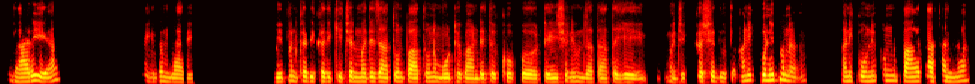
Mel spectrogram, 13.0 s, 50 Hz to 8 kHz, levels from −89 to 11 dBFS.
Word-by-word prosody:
भारी 150 +4 +3
आहे 145 0 +3
हां. 195 - -4 1.2
एकदम 145 +1 -5
भारी! 130 -1 -3 1.1
मी 145 - +3
पण 170 -2 -3
कधी-कधी 155 -1 +3
किचन 160 -1 +1
मध्ये 150 +1 +1
जातो 150 0 +1
आणि 150 - -1
पाहतो 145 +1 +3
ना 150 - -2
मोठे 140 +1 +1
भांडे 130 0 +2
तर 140 - +3
खूप 145 0 -1 0.3
टेन्शन 135 +2 0
येऊन 150 -1 -3
जातं 130 -1 -2
आता 130 - -2
हे 130 - +3 0.5
म्हणजे 135 -3 -6 0.2
कसे 160 +2 +2
धुत 145 -1 -6
आणि 190 +3 +1
कोणी 195 0 +8
पण 180 -6 0 0.6
आणि 160 0 0
कोणी 165 0 +1
पण 185 -1 -4
पाहत 160 0 +2
असेल 155 -1 -3
ना 170 +1 -3
150 Hz, 160 wpm, -21 LUFS, 140-160 Hz, 1.2 s, कोणी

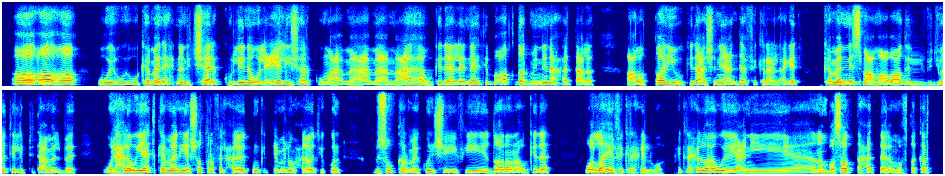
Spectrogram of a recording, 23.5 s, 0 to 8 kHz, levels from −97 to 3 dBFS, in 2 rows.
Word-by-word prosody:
آه، 185 +2 +7
آه، 190 -3 +7
آه، 160 - -6 0.2
و 165 +1 -1
و 175 +1 -4
وكمان 175 +3 +2
إحنا 190 -3 -2
نتشارك 190 +5 +3
كلنا 165 +2 +1
والعيال 160 +3 +2
يشاركوا 165 0 -3
مع 140 -2 -1
مع 135 0 -1
مع 135 -2 0
معاها 150 +5 +1
وكده 155 +5 0
لأنها 150 +4 0
تبقى 165 +2 -5
أقدر 155 -6 0
مننا 145 +5 -2
حتى 170 -3 -3
على 135 0 -1 0.4
على 135 +3 +1
الطهي 165 +4 +1
وكده 160 +4 0
عشان 155 +4 -2
هي 160 - 0
عندها 150 +3 -2
فكرة 170 0 -5
عن 135 - -4
الحاجات، 150 +6 -3 0.2
وكمان 185 +5 +3
نسمع 200 -1 +3
مع 150 -3 +1
بعض 160 0 +2
الفيديوهات 130 +3 -6
اللي 140 -4 -5
بتتعمل 140 +4 -4
ب 135 +2 -5 0.4
والحلويات 165 +4 +4
كمان 165 0 +1
هي 160 -2 +3
شاطرة 185 +4 -3
في - - -18
الحلويات 155 +2 -1
ممكن 155 -6 -7
تعمل 145 +3 -6
لهم 165 -1 -2
حلويات 150 +1 -3
يكون 150 +2 -4 0.4
بسكر 175 -3 +1
ما 145 -1 -2
يكونش 160 +5 -2
فيه 145 +1 -2
ضرر 145 +2 0
أو 135 -1 -5
كده، 155 0 -2 0.4
والله 150 +6 +4
هي 190 -4 +3
فكرة 170 - -7
حلوة، 115 -4 -7 0.2
فكرة 175 -1 -5
حلوة 180 -1 +2
أوي 170 -5 +2
يعني 130 -2 -3 0.3
أنا 150 0 -1
انبسطت 155 +4 +2
حتى 155 -3 -2
لما 135 -1 -5
افتكرت 190 +9 -5
155 Hz, 180 wpm, -24 LUFS, 140-170 Hz, 0.4 s, آه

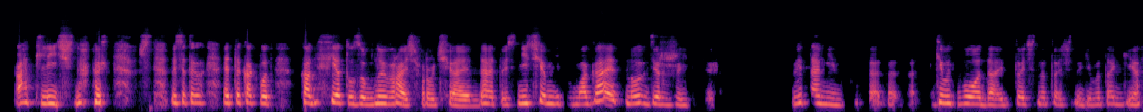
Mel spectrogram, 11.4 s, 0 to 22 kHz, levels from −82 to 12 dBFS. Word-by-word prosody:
Отлично! 230 -2 +2
То 260 - +6
есть 255 0 -5
то - - -8
есть 245 0 +1
это 250 -2 0 0.2
это 240 +1 +4
как 250 -2 +1
вот 225 -1 +5 0.2
конфету 250 -2 +3
зубной 215 +2 +3
врач 200 -3 +2
вручает, 185 -3 +1
да? 230 -2 +1
То 200 - -11
есть 190 0 -7
ничем 235 +1 +2
не 220 - -4
помогает, 210 +8 +2
но 230 +1 +1
держите. 200 -5 -3 1.0
Витаминку, 220 -6 -3 0.2
да-да-да. - - -9
Гема 240 -3 +1
Во, 215 0 +3
да, 200 -1 -1 0.2
точно-точно, 205 -2 -7
гематоген. 195 0 -7
220 Hz, 145 wpm, -20 LUFS, 200-240 Hz, 1.0 s, То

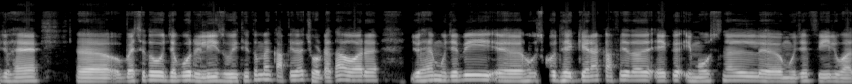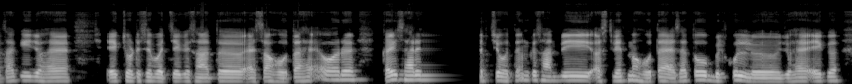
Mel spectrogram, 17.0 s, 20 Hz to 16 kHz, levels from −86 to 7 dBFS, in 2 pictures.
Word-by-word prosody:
है 125 +2 +6
अ, 130 -2 -11 0.5
वैसे 125 +3 +1
तो 150 0 +5
जब 135 -1 +1
वो 150 +1 +5
रिलीज़ 125 -1 +3
हुई 120 0 +2
थी - - -1
तो 165 - -4
मैं 170 +1 0
काफ़ी 150 - -2
ज़्यादा 155 +1 +1
छोटा 115 -2 0
था 160 - +4
और 145 -1 +5 0.4
जो 135 0 +2
है 145 - +1
मुझे 145 -2 0
भी 160 +2 +4 0.5
अ, - - +2
उसको 135 +3 -3
देख 135 -1 +1
के 145 - +4
ना 145 +1 +2
काफ़ी 150 +2 0
ज़्यादा 145 0 +2 0.2
एक 135 +2 -2
इमोशनल 130 +3 -1 0.2
अ, - - +2
मुझे 115 +3 -3
फ़ील 115 -2 -2
हुआ 110 -1 0
था 125 - -3
कि 140 +1 -4
जो 135 -1 -2
है 120 +1 -1 0.4
एक 120 0 0
छोटे 120 -1 -2
से 125 +2 -4
बच्चे 120 0 -2
के 120 0 -6
साथ 115 0 -3 0.3
ऐसा 115 +3 -1
होता 110 +3 -2
है - - -7
और 160 0 +1 0.3
कई 160 - +3
सारे 160 0 0 0.6
बच्चे 140 - -4
होते 125 - -4
हैं - - -5
उनके 150 0 -5
साथ 140 -2 -2
भी 140 0 +2
असलियत 130 0 -3
में 145 - -1
होता 110 +1 -3
है 115 - +3
ऐसा 125 +4 -4
तो 155 0 +2
बिल्कुल 130 +2 -2 0.3
जो 115 - -4
है 120 +1 -1
एक 125 +2 -4
अ, 130 - -3
130 Hz, 230 wpm, -21 LUFS, 120-145 Hz, 0.6 s, है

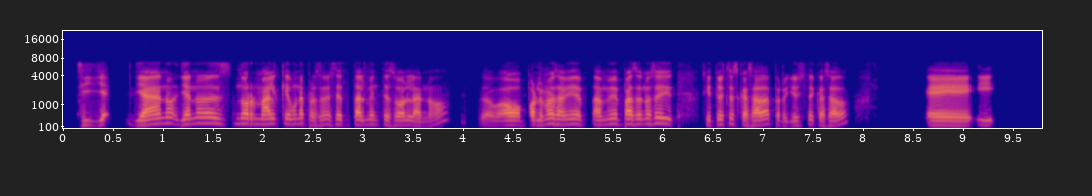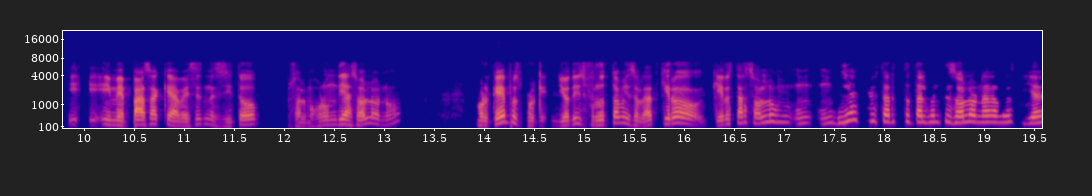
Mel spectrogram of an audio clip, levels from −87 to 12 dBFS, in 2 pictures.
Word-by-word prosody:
Si 145 -1 -10
ya - - -1 0.3
ya 170 +5 +7
no 200 0 -1
ya 170 +1 +2
no 200 +1 +1
es 185 -1 -5
normal 180 -1 +4
que 175 - -1
una 175 +1 -1
persona 150 +2 -5
esté 165 0 -2
totalmente 155 +1 0
sola, 145 -3 +1
¿no? 270 - -10 0.3
O 145 +1 +2
o 145 - -4
por 155 - +2
lo 150 - -2
menos 180 0 +4
a 165 - +5
mí 165 - -1 0.2
a 150 - +2
mí 155 - -12
me 180 0 -2
pasa, 175 0 +5
no 180 +1 -2
sé, 195 -3 +1 0.3
si - - -6
tú - - -3
estás 175 +2 -2
casada, 145 +4 +3
pero 125 - -9
yo 125 - -13
sí - - -5
estoy - - -7
casado, 135 0 -2 0.7
eh, 135 -1 +6
y 290 +1 -5 0.5
y 315 0 -14 0.3
y - - -4
me 145 -2 +3
pasa 160 +4 +5
que - - 0
a 130 - +2
veces 170 +8 -10
necesito, 155 +4 -6 0.2
pues, - - -19
a - - -7
lo 110 - -14
mejor - - -12
1 155 +1 -11
día 165 -1 +2
solo, 150 +3 -3
¿no? 255 - -18 0.7
¿Por - - -4
qué? 470 - +7
Pues - - -7
porque - - -10
yo 135 +2 -4
disfruto 155 +2 -4
mi 205 -3 -7
soledad, 145 - -4
quiero 200 +1 0
quiero 145 +4 -4
estar 205 +5 -1
solo 215 +7 -4
un 235 -3 -15
un 205 +3 -15
un 195 +4 -17
día, 280 +10 -4
quiero 270 - -13
estar 250 -1 0
totalmente 240 -1 -2
solo, 225 +2 +2
nada 230 0 0
más, 235 +2 -8
y 185 - -23
ya. 210 +2 +1
175 Hz, 240 wpm, -25 LUFS, 150-210 Hz, 0.7 s, ya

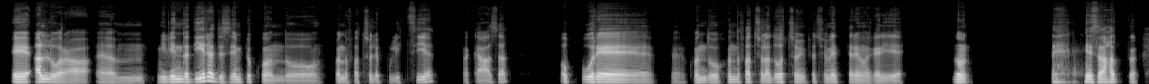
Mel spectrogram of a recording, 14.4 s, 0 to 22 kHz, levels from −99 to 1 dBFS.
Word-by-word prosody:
Ehm, 125 0 +7
allora, 110 -7 +3
ehm, 105 -2 -8 0.2
mi 120 -1 -2
vien 130 +2 +4
da 125 -1 +4
dire 150 +9 +5
ad 150 -6 +4
esempio 120 +3 -3
quando 95 -4 -6
quando 110 -2 -5
faccio 105 +2 -12
le 105 - -6
pulizie, 115 +6 -7 0.3
a - - -16
casa, 100 +2 -6 0.6
oppure, 115 -2 +4 0.2
ehm, 105 -1 -19
quando 110 -1 -3
quando 120 -1 -6
faccio 120 0 -4
la 115 - +1
doccia 120 +1 -2
mi 110 -1 -5
piace 110 +1 -13
mettere 110 0 -3
magari, 105 -1 -4 0.6
non 120 -2 +3 1.0
Eh, 120 0 -9
esatto. 125 -4 +2
115 Hz, 125 wpm, -24 LUFS, 105-120 Hz, 1.0 s, Ehm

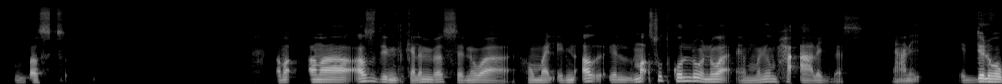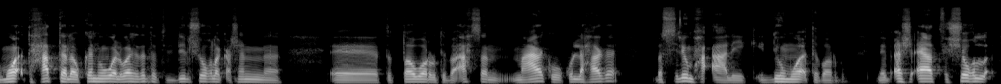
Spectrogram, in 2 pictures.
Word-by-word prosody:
بس 100 +2 -8 2.1
أنا - - -1 0.2
أنا 110 -1 +3
قصدي 140 -4 0
من 105 -2 -3
كلامي 110 +5 -5
بس 115 -2 -7
إن 95 0 -7
هو 105 -2 -2 0.2
هُم 100 +1 -4
ال 105 +4 -5
أ 145 - +2
المقصود 110 - -4
كُلّه 160 -1 0
إن 120 - -1
هو 125 - +1
هُم 95 +2 -9
ليهم 130 +1 -5
حق - - -2
عليك 90 0 -3
بس، 85 - -20 0.3
يعني - - -9 0.4
ادّي 95 +9 +1
لهم 125 -2 +3
وقت 140 - +7
حتى 140 -1 +5
لو 120 -2 +5
كان 140 -1 0
هو 135 0 +5
الوقت 135 +2 +4
اللي 130 +2 -2
أنت 130 -1 -5
بتدّيه 105 +4 -8
لشُّغلك 130 0 -2
عشان 115 -6 -5 0.5
آآ 100 -1 -1
تتطوّر 120 +4 +1
وتبقى 110 - -1
أحسن، - - -6
معاك 110 +6 +5
وكُلّ 120 +2 -3
حاجة، 135 +6 +1 0.4
بس - - -7
ليهم 150 -2 +2
حق - - -1
عليك، 100 -2 -2
ادّيهم 120 +5 0
وقت 120 -3 +2
برضه، 95 -1 -8 0.3
ما 100 - -7
يبقاش 135 +5 +1
قاعد 135 0 +7
في - - -15
الشُّغل 140 -3 +2
115 Hz, 160 wpm, -24 LUFS, 100-135 Hz, 2.1 s, وقت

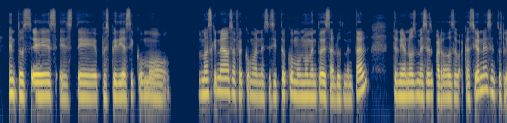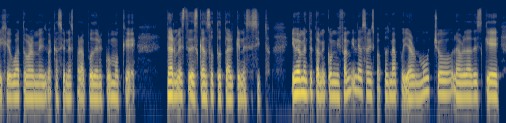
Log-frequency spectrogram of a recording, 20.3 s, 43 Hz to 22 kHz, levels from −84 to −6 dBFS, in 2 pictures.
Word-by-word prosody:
entonces, 170 -2 +4
este, 160 +1 -1
pues 160 -3 -4
pedí 165 0 +1
así 165 +1 -1
como, 85 -3 -3 0.5
más 190 +1 0
que - - -1
nada, 210 -1 +3
o - - -2
sea, 190 -1 -1
fue 175 0 -2
como: 175 -1 -4
"Necesito 165 0 -4
como 175 -2 0
un 165 - -1
momento 165 0 0
de 170 -1 +6
salud 155 -1 -2
mental", 190 - 0 0.5
tenía 170 -1 +2
unos 170 0 +1
meses 175 0 0
guardados 160 0 0
de 165 - -1
vacaciones, 210 +10 -1
entonces 175 -5 -4
le - - 0
dije: - - -2
"Voy 165 +1 +1
a - - -6
tomarme 155 0 -1
mis 155 - -3
vacaciones 155 0 -5
para 80 - -3
poder 155 - -1
como 155 -1 -2
que - - -6 0.6
darme 175 -1 +5
este 175 0 -4
descanso 160 0 +1
total 150 -1 -1
que - - -1
necesito", 80 0 -9 0.4
y - - +5
obviamente 195 -1 +6
también 90 - +1
con 175 0 +1
mi 170 - +1
familia, 210 +5 -1
o - - -5
sea, 190 -1 -3
mis 175 -1 -5
papás 170 -1 -5
me 175 - 0
apoyaron 160 -2 -1
mucho, 185 0 -1
la 170 -1 +2
verdad 165 0 +2
es 170 0 -2
que 165 -2 +3
165 Hz, 180 wpm, -23 LUFS, 160-175 Hz, 0.6 s, de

